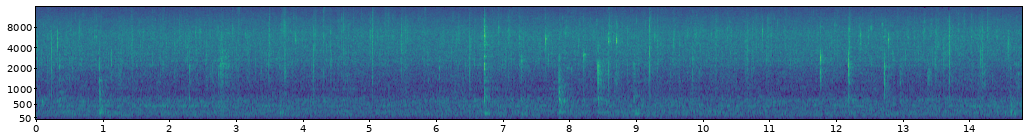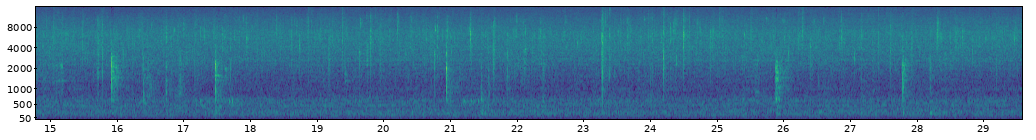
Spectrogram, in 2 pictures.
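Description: Steady frying sizzle from eggs and chopped ham in a stainless steel skillet, stirred with a white spoon that now and then scrapes and clicks against the pan.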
